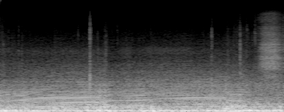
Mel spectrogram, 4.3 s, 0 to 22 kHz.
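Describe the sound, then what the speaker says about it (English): An Audi RS6 Avant V8 with quattro all-wheel drive pulls hard in first gear, its engine note rising in a loud, continuous rumbling climb from inside the car, steady throughout with no talking. "let's give it a boot here in first gear"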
